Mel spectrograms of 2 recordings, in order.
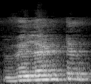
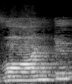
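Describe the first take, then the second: First: It is said with an 'l' sound: willnt. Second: It is said without an 'l' sound: wont. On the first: The speaker calls it wrong. "हम इसको विलंट और सैलेंट नहीं पढ़ते हैं" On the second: The speaker calls it right. "वांट और सांट पढ़ते हैं"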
